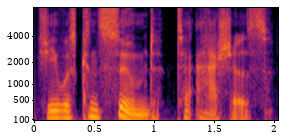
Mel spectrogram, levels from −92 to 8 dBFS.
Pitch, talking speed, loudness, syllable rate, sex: 110 Hz, 145 wpm, -19 LUFS, 4.4 syllables/s, male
